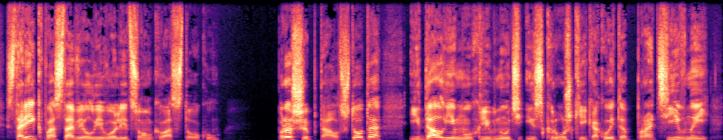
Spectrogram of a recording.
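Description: A man narrating classic prose as an audiobook, with expressive, dramatic delivery. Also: medium pitch, dry recording, clean studio sound.

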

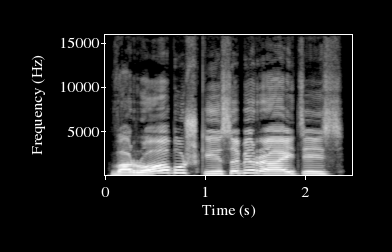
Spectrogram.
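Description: A bossy, boastful sparrow father hurries his family along, as a man acts him out. His voice bounces lively between high and low, and the recording is close and dry. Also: measured pace, no room sound. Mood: bossy, hurried. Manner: impatient, boastful. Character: bossy hurried sparrow dad, middle-aged.

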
